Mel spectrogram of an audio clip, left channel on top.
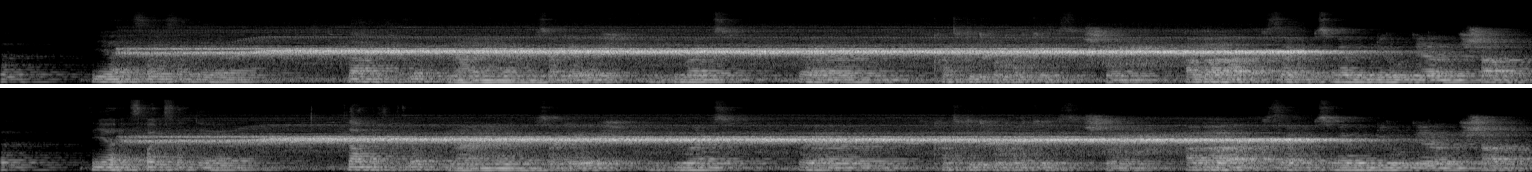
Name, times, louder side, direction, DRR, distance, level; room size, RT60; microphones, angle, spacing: voice 1, 0.9-2.4 3.4-4.3, right 1 dB, 60° right, -1 dB, 0.5 m, -30 dB
sound 1, 1.2-13.1, left 2 dB, 65° left, 0.4 m, -19 dB
voice 2, 4.4-7.3 8.0-8.9 9.3-11.3 11.8-15.1, equal, 15° left, -6 dB, 0.7 m, -29 dB
3.9 x 3.2 x 3.5 m, 2.4 s
head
